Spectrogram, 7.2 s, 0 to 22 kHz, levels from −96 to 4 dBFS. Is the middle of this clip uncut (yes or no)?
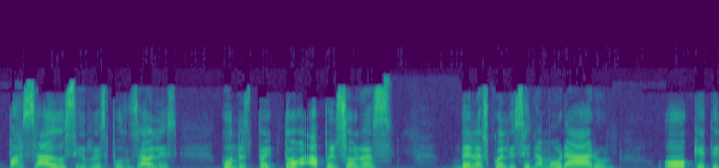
yes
